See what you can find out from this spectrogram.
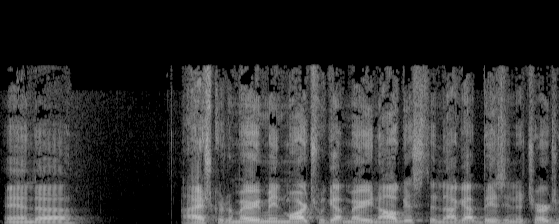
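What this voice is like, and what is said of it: Southern Georgia accent. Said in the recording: “That's where I get my accent from, I guess. It's from Brunswick, Georgia. It's not Spanish”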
